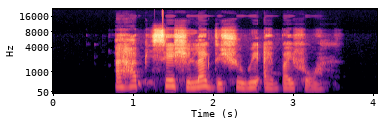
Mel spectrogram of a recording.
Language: Nigerian Pidgin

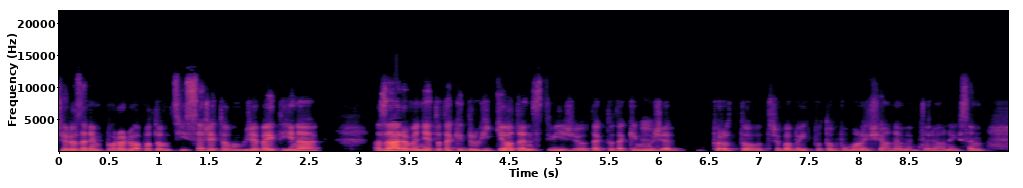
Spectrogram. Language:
Czech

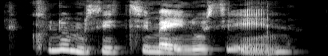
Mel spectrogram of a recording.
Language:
Kabyle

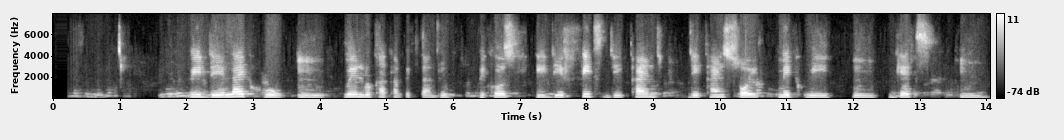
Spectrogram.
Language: Nigerian Pidgin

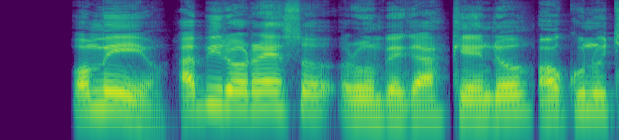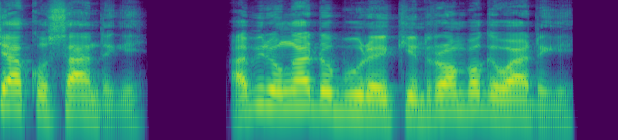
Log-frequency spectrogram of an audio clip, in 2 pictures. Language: Luo (Kenya and Tanzania)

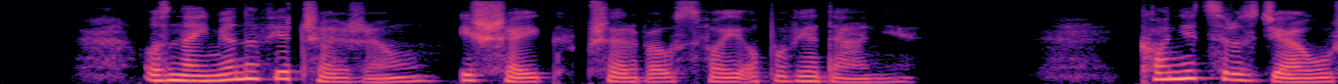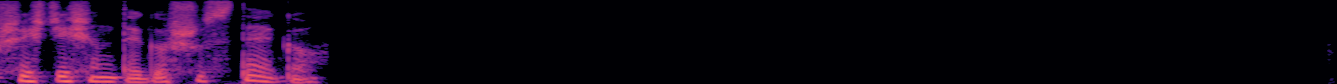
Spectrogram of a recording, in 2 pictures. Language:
Polish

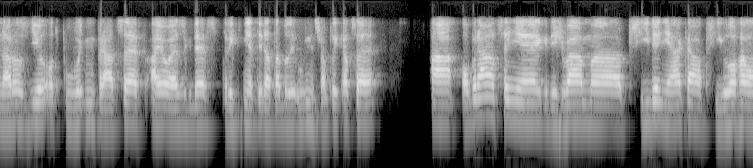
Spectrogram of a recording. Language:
Czech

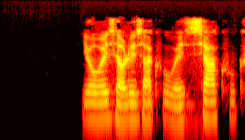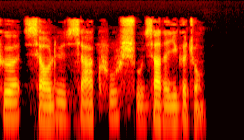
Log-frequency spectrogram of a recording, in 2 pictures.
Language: Chinese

